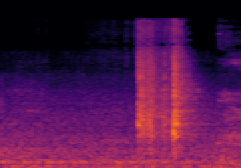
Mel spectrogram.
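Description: Faint steady low hum, with a breathy spoken "all right" beginning near the end.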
